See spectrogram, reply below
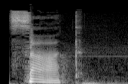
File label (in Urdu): "saath", Urdu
